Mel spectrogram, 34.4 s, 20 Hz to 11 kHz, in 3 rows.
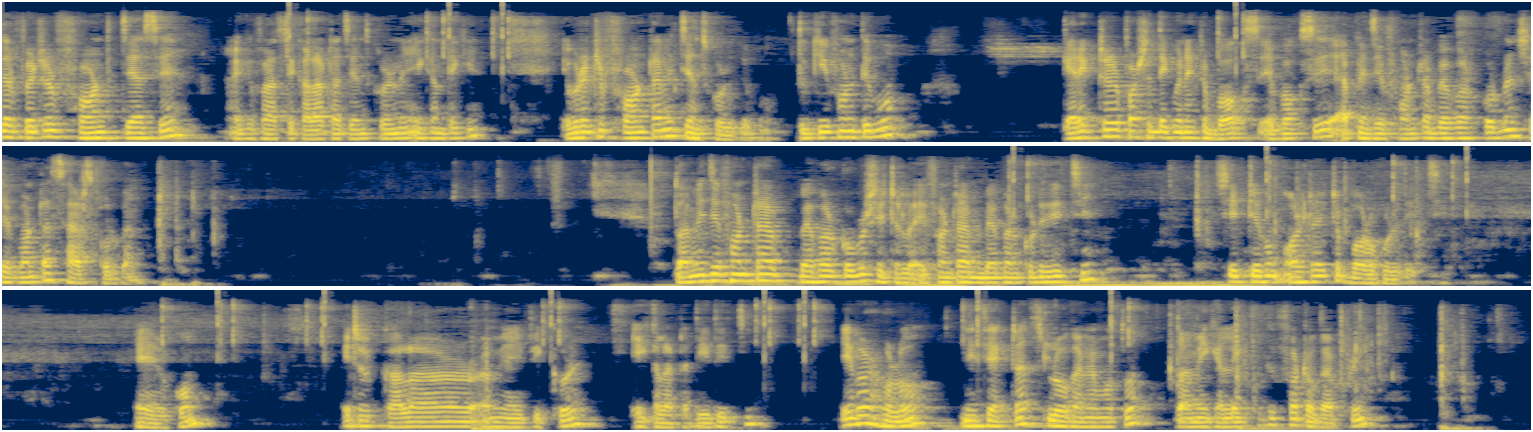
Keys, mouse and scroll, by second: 12.7 typing, 14.7-15.4 typing, 21.0 alt+shift+click, 26.5 typing, 29.0 double click, 29.5 scroll down 1, 32.3 BackSpace, 33.8 Caps_Lock.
